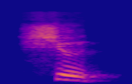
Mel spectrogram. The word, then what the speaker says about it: should: Lo que te quiero decir es que en estas palabras la L nunca se pronuncia. Entonces directamente y la O tampoco. Entonces vos decís could, would, should. It's always the same.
